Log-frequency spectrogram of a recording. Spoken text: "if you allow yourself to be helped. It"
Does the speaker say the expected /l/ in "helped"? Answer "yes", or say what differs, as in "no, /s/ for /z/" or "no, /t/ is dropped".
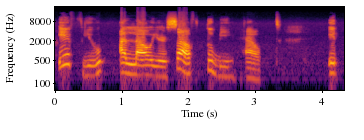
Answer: yes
